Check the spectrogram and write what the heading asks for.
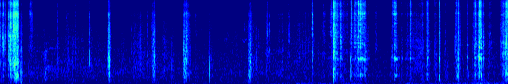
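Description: Thin titanium panels of a Bushbox XL Titanium folding stove clicking and clinking as they are slid out of a fabric pouch and fitted together by hand. A brief rustle of the pouch comes near the start, and a few louder clicks about seven seconds in.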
